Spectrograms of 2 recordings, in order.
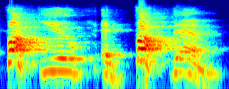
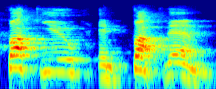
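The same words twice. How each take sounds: First: Loud, slow, higher furious yell; full-volume defiance; furious shout. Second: Said in the usual way. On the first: Real, not acted. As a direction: bellow it slowly word by word. Cursing, then repeated quieter.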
